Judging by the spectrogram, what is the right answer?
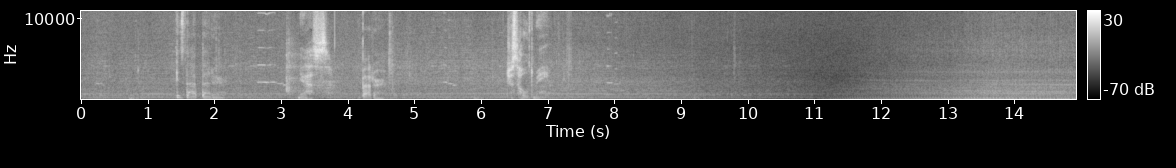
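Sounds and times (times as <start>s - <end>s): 
motorcycle engine running: 0.0s - 14.9s
speech: 1.4s - 2.3s, 3.2s - 4.8s, 6.4s - 7.2s.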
